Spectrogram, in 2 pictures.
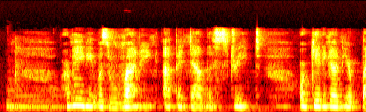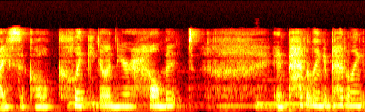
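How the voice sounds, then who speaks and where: Whispery woman with a slow, soothing lull. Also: fairly high pitch, gravelly. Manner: soft and soothing, often whispered. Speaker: bedtime meditation guide. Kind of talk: guided sleep story for children. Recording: slightly dull recording with lullaby music.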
